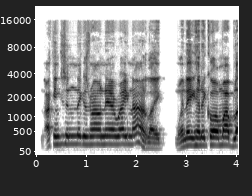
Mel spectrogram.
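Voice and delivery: plain

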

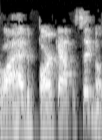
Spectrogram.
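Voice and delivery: ordinary talk

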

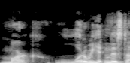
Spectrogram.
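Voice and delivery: on-air radio announcer voice. Moving on in a year-in-review episode, asking what's next: radio person voice. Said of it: "is my radio person voice".

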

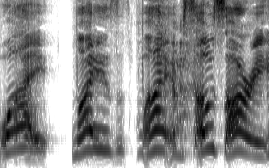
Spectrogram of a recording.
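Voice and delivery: very high, very slow sobbing. Speaker retells the moment they could not stop crying: retelling own crying. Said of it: "It just my body was crying".

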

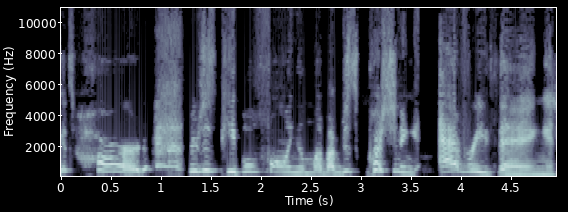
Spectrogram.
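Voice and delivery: high, tearful voice, sobbing through words. Retelling how she starts crying while rehearsing: imitating Julie crying. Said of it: "And then she starts crying".

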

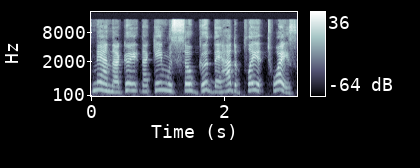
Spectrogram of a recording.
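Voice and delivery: acted, eager, excited, gushing delivery. Retelling what a younger kid covering the game said: imitating an excited kid. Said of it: "real excited to have a credential".

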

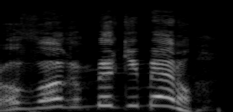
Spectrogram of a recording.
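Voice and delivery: put-on old-timer voice, pitched high. Imitating an old guy answering who his favorite player is: imitating an old guy. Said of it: "some old guy looking at you going".

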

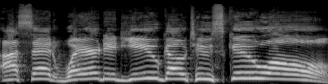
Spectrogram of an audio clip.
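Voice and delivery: loud, very high put-on Southern accent, "school" stretched. Telling a joke, the Michigan grad repeats his question: put-on Southern accent. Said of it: "I had to do a voice for that one".

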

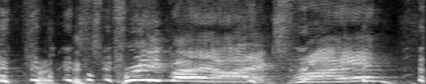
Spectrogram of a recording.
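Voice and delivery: furious, very high, very loud, shrill angry voice. Mimicking another speaker's correction about prebiotics: mock angry correction. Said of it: "So mad".

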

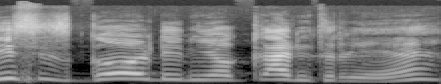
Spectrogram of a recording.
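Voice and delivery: taunting, mocking, teasing, derisive tone. Retelling an immigration officer's remark on seeing his Zim passport, imitating a mocking tone. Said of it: "the guy mockingly said to me".

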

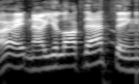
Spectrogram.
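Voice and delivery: normal talking voice

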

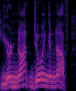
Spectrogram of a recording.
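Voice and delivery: preachy, nagging, hectoring lecturing voice. Speaker imitates an imagined voice telling them they aren't doing enough, mock-hectoring. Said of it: "this hectoring voice like".

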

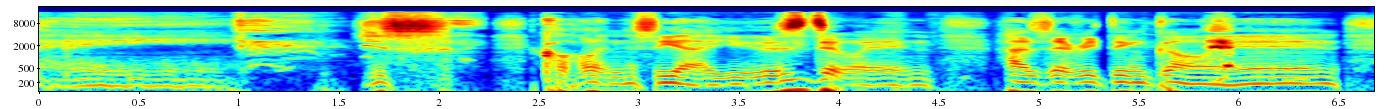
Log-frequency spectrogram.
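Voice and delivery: extremely slow, dragging out every word. Mocking messages that never get to the point, mimicking very slow talk. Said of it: "they talk mad slow".

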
